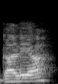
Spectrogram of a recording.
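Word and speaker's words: Giulia: say her name wrong is it galia julia oh julia yeah julia yeah yeah yeah is it julia with a g okay yeah how did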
